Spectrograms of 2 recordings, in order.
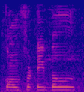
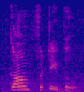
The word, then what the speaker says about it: comfortable: इसको हम कंफर्टेबल, कंफर्टेबल ऐसा समथिंग प्रोनाउंस करते हैं, जबकि इसका परफेक्ट जो प्रोनाउंसिएशन है वो है कंफर्टेबल, KAMFTBL, कंफर्टेबल, राइट।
